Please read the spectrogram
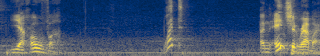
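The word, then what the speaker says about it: יהוה: Yod on top and a Shva underneath. And guess how they're written? Yeah. Yeh-shua. Yeh-ho-vah. Yeh-who. Hundreds of them. So it's Yeh-ho-vah.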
